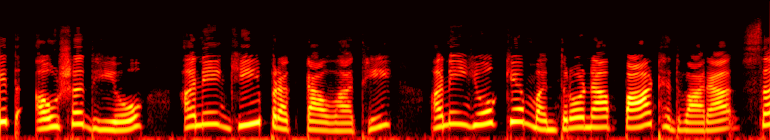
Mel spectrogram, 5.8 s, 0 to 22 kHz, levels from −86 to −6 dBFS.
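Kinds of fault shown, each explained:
No technical faults turn up anywhere in this speech recording, so there's nothing to list.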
